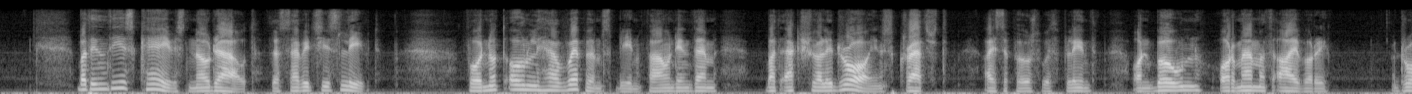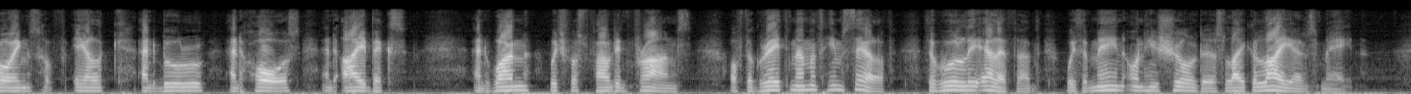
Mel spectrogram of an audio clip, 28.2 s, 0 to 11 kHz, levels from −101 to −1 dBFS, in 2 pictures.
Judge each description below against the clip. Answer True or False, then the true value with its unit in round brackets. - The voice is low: True (125 Hz)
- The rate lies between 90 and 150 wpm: True (140 wpm)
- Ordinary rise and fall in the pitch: True (3.9 semitones)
